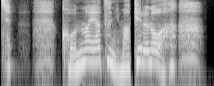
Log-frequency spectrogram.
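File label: BREAK Japanese, Voice; GF Alarm; AA12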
